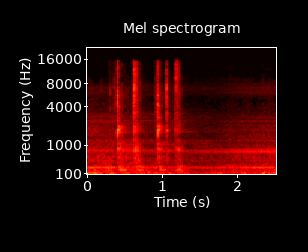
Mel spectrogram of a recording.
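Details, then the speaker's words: Genie lift speaker tower with safety limit switches bypassed: about five sharp solenoid clicks with no motor running; the few-years-old battery is suspected too dead to drive the lift, and the owner plans to swap it. "this battery is too far dead to actually run it up and down but I now can you can now hear the solenoid click anyway"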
